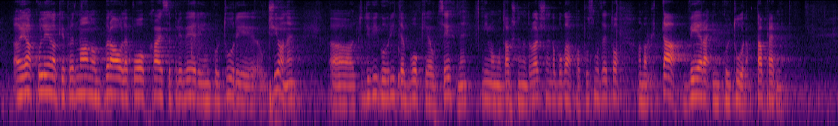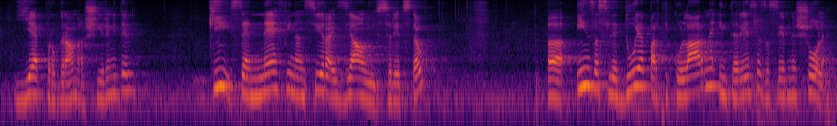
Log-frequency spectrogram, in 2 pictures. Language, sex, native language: Slovenian, female, Slovenian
